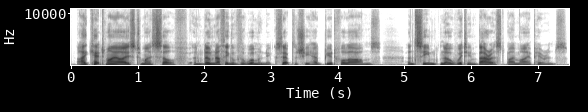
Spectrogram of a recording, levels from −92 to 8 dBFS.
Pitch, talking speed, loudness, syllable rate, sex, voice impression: 120 Hz, 210 wpm, -20 LUFS, 5.7 syllables/s, male, masculine, adult-like, tensed, slightly weak, clear, fluent, cool, intellectual, calm, slightly friendly, wild, lively, slightly intense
